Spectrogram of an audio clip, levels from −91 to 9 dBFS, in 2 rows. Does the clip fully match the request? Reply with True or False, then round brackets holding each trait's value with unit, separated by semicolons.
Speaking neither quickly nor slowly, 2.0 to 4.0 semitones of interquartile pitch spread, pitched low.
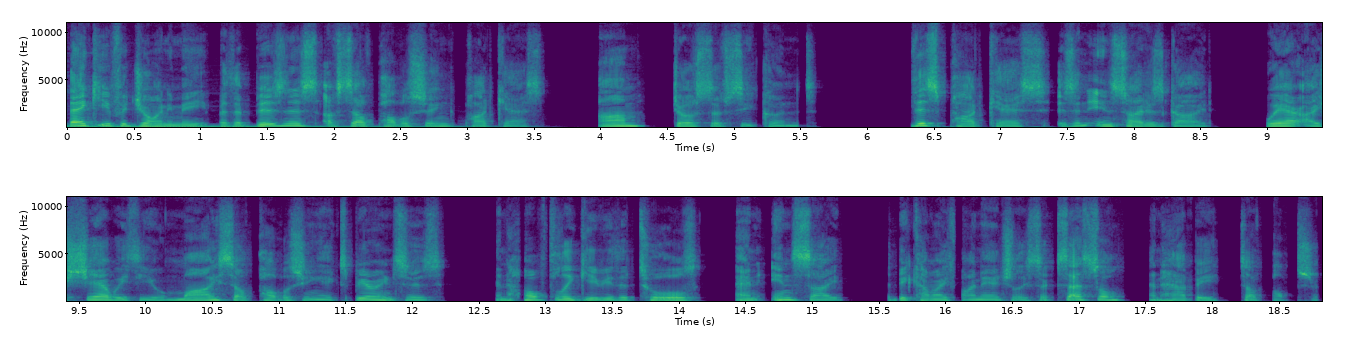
False (155 wpm; 5.1 semitones; 125 Hz)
